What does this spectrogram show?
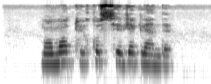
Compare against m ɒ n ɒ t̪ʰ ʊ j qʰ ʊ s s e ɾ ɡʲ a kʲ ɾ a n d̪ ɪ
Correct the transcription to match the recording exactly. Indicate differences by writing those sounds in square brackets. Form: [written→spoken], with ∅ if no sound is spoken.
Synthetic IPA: m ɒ [n→m] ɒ t̪ʰ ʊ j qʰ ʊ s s e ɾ ɡʲ a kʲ [ɾ→l] a n d̪ ɪ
